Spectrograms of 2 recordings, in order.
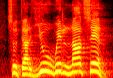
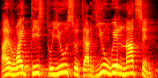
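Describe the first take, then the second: First: Slow and deliberate, each word weighted; preacher hammering the point; emphatic repeat. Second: Said in the usual way. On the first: Shown as a demonstration. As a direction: drive home "So that you will not sin" slowly, stressing "you". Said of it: "I emphasize that again and again". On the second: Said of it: "really emphasized the word".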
